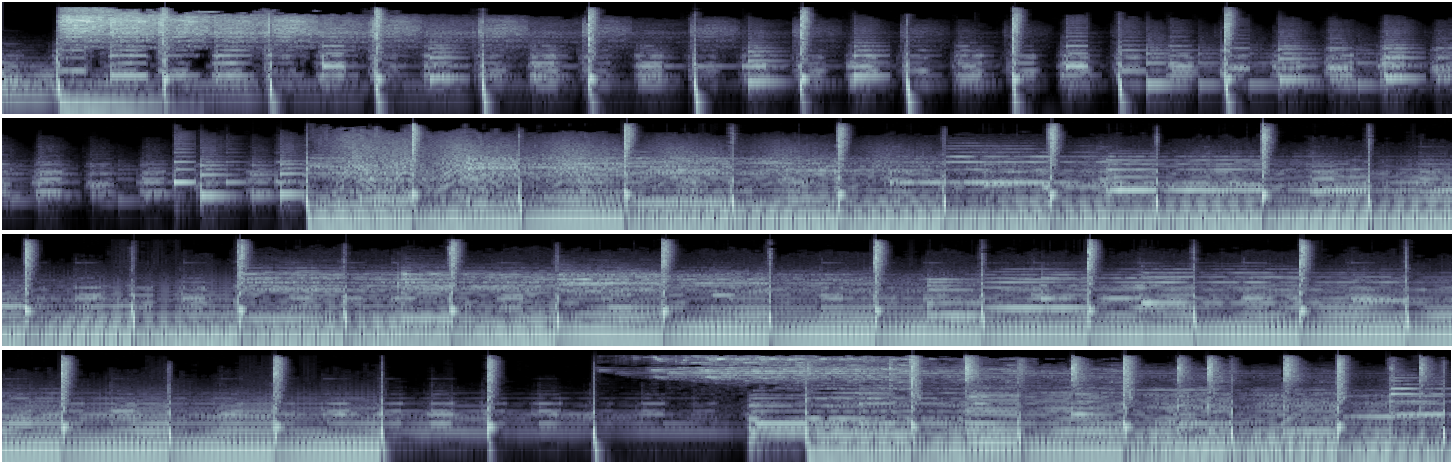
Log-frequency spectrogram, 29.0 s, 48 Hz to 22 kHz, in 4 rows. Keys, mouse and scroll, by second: 3.2-3.8 alt+shift+drag, 3.8 ctrl+b, 5.2 Tab, 5.2 scroll down 1, 5.4 middle click, 5.6 scroll up 2, 5.7 Tab, 5.9 middle click, 6.1 3, 6.2 click, 6.4-7.4 shift+middle drag, 7.4-8.0 drag, 8.0 s, 9.3 middle click, 9.7 s, 10.4 middle click, 10.7 click, 11.2 ctrl+z, 11.3 click, 12.1 middle click, 12.2 scroll down 2, 12.4 middle click, 12.9 click, 13.3 scroll up 1, 13.4 shift+middle click, 13.6 s, 14.6-15.2 middle drag, 15.2 click, 15.8 ctrl+z, 15.9-16.3 drag, 16.3 middle drag, 16.6 s, 17.0 middle click, 17.1-17.6 scroll up 2, 17.9 ctrl+b, 19.8 click, 19.9 ctrl+a, 20.4 shift+middle click, 21.3 ctrl+r, 23.2-23.5 middle drag, 23.5 ctrl+b, 25.6 click, 26.0 s.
